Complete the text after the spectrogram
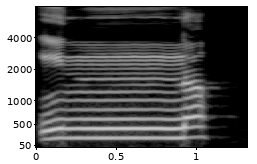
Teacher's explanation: और गुन्ना क्या है गुन्ना कि इसकी मिक दार क्या है एक अलिफ के बराबर आवाज नाक में रखना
